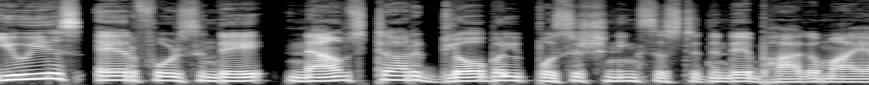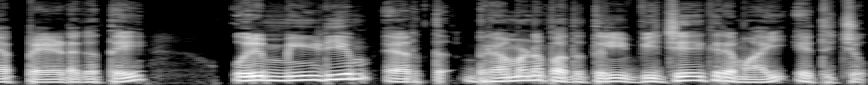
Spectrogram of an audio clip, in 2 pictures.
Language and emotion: Malayalam, neutral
